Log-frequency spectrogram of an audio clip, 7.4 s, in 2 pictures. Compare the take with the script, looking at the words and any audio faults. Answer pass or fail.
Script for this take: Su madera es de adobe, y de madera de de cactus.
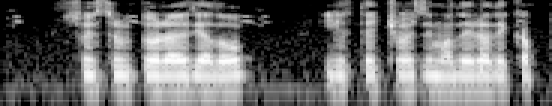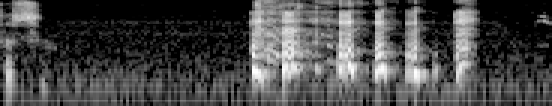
fail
